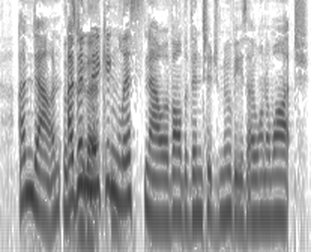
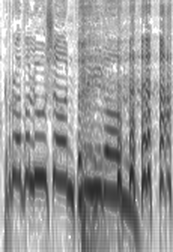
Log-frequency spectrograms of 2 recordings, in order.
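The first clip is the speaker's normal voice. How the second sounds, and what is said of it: Put-on Scottish accent. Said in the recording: “Can you do that in a Scottish accent?”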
